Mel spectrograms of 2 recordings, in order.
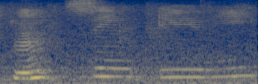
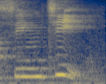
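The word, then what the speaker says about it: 星期: Sing iri. Salah, singci. Singci. Q itu bacanya ci, singci i.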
